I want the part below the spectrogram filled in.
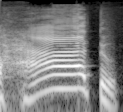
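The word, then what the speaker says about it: hate: तो अब इसका उच्चारण देखो, बी एस AC base, H ए टी हेट, इसको हैट नहीं बोलेंगे, हेट, है ना।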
